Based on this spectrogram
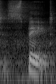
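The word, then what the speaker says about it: Spät: resling Spate Les hate Spate it rhymes with hate SP Le okay that's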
